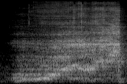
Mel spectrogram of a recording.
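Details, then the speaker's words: Long hand plane planing a vise-held board with the grain: one unbroken, even rasping stroke of about a second with no skips. The face is planed flat. "smooth cut, you know you got it flat."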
